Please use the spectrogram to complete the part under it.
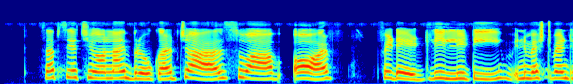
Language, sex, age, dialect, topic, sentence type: Hindi, female, 60-100, Awadhi Bundeli, banking, statement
